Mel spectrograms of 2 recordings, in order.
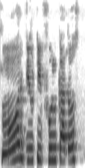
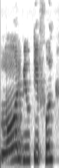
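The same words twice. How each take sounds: First: Said in the usual way. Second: "more beautiful" stretched out very slowly, each word held; slow, drawn-out dictation. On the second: Shown as a demonstration. Teacher dictating to students, very slow and deliberate. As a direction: spell it out slowly so the class can write it down. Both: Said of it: "किसका प्रयोग करते हैं".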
